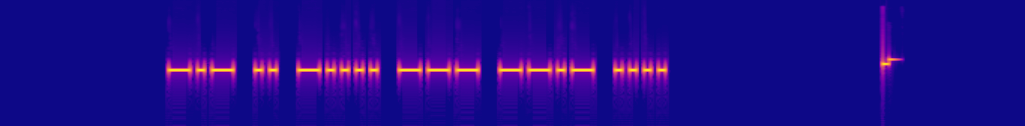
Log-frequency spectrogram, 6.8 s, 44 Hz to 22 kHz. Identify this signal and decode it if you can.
Morse code, heard as a keyed tone, about 25 wpm, 700 Hz. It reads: KI6OQH
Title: USA Call Signs - 6 Characters - 3x Character Spacing - 25wpm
